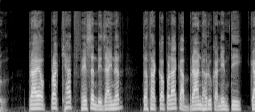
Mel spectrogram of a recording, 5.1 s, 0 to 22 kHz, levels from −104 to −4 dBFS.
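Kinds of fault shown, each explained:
Nothing here stands out as a fault; it's just a short bit of speech that comes across the way you'd expect it to.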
